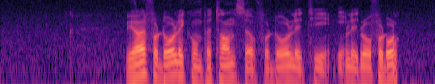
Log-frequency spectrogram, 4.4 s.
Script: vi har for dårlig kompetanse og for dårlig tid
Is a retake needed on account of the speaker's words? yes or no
yes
